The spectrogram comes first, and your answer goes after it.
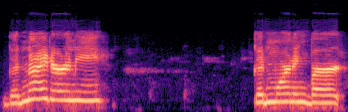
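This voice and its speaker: Silly mischievous puppet boy for a storybook, read by a woman, high and teasing, lo-fi sound. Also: takes it slowly, sharp tone, full character voice. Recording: dull lo-fi home recording.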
